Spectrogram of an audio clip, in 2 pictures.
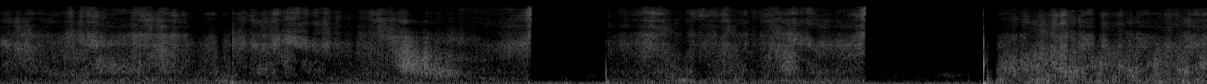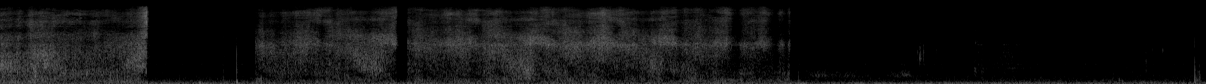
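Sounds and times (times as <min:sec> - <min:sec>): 
ping pong ball scratched and rubbed: 0:00.0 - 0:05.4, 0:06.1 - 0:08.7, 0:09.8 - 0:13.6, 0:14.6 - 0:20.0.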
